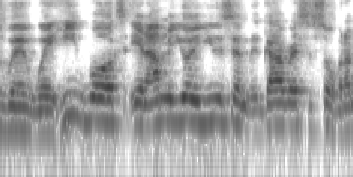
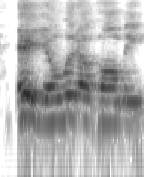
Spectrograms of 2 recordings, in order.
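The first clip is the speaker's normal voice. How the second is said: put-on casual, slangy voice, louder; 5 dB louder than usual. Mocking the idea that the dad switches voices: imitating Uncle Will's casual street talk. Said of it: "it's not like he does this. He goes".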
